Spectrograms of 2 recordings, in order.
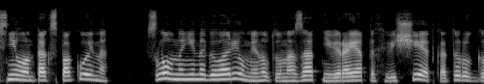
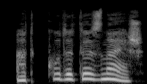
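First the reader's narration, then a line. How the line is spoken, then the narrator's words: Stunned mutter. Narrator (Russian): ошеломленно пробормотала я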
